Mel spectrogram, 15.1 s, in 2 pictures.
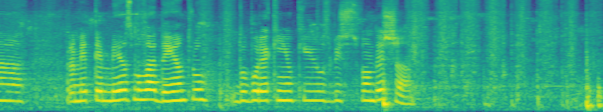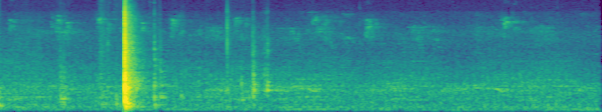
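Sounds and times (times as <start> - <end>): paintbrush tapping and scraping wood: 4.8 - 7.6
sharp loud knock: 9.1 - 9.4.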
